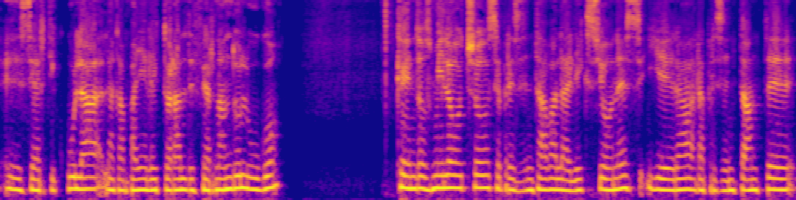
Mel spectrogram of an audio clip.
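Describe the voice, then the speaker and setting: A woman from Italy, a filmmaker who is not a Spanish speaker, answering interview questions in a halting way, often searching for words and restarting. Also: sits low, a little mellow. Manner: halting, searching for words, many repeated starts. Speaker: documentary filmmaker, interview guest.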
